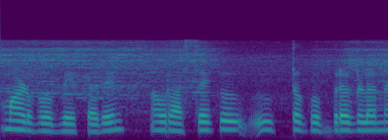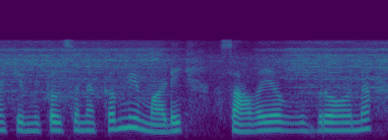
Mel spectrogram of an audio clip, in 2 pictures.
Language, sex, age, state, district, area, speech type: Kannada, female, 30-45, Karnataka, Mandya, rural, spontaneous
